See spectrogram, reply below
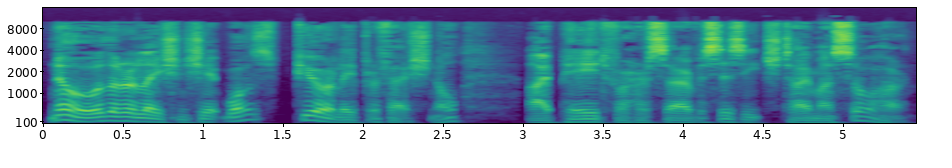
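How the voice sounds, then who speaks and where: A man's voice: deep voice, lively intonation, normal speed, breathy edge, dry recording, studio quality, heavily acted. A man voicing a self-assured, unruffled middle-aged businessman in a crime audiobook, speaking matter-of-factly. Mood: candid.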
